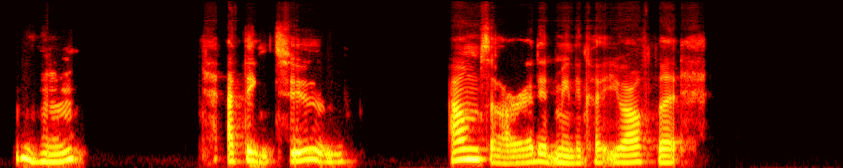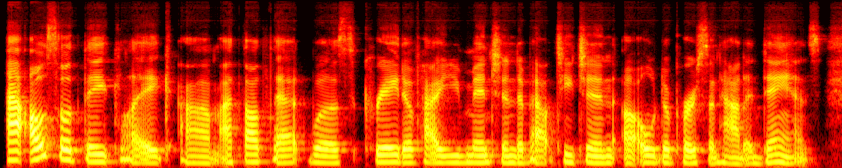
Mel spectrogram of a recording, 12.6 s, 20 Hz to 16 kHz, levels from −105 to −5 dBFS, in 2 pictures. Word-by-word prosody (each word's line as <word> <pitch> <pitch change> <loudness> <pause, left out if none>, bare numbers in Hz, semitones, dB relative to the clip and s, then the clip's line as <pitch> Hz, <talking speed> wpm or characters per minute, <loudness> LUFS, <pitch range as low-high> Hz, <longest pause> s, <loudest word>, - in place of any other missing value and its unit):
Mhm. 180 0 -1 1.1
I - - +4
think 180 -5 -3
too 180 -4 -2 0.8
I'm 215 +3 +4
sorry, 140 -6 -5
I - - -2
didn't 165 -2 -3
mean 140 -2 -3
to 140 - -7
cut 145 0 -8
you 150 - -2
off, 160 0 -3
but 150 +1 -3 1.3
I 200 - +11
also 225 -3 +6
think, 165 -3 -1
like 220 -10 -1
um, 140 -1 -2
I - - +3
thought 160 +1 +1
that 145 +3 -1
was 140 -2 -1
creative 155 -2 +2
how - - +1
you 145 0 0
mentioned 150 -1 -1
about - - -1
teaching 155 -2 -1
an 145 - -3
older 145 -1 +1
person 140 0 -1
how 145 - 0
to - - -4
dance. 145 0 -3
155 Hz, 165 wpm, -24 LUFS, 145-170 Hz, 1.3 s, I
